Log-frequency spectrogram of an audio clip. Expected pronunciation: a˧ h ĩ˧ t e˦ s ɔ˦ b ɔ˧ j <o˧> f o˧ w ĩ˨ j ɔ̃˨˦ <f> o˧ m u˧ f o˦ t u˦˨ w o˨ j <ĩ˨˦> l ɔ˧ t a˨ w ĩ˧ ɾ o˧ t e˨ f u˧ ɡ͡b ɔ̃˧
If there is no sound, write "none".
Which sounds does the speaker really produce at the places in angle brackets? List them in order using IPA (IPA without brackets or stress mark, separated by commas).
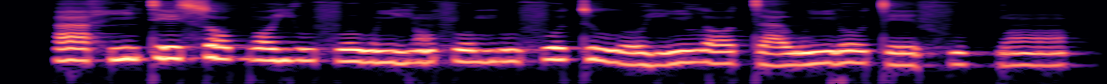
u˧, f, ĩ˨˦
